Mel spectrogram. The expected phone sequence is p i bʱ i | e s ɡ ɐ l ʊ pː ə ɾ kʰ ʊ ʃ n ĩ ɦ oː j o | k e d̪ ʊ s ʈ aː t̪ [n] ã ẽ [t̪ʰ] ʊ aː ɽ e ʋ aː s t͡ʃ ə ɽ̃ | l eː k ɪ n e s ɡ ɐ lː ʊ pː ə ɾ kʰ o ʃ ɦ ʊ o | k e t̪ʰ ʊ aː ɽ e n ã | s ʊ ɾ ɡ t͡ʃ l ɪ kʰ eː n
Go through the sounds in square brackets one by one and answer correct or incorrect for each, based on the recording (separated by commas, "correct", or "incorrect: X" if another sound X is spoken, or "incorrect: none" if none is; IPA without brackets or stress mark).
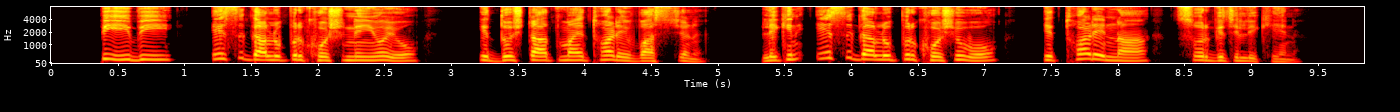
incorrect: m, correct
